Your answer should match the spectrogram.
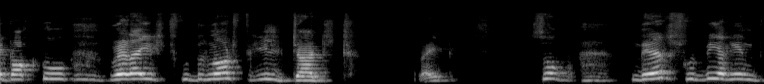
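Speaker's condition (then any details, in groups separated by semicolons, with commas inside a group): Cerebral palsy; from birth, four major surgeries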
